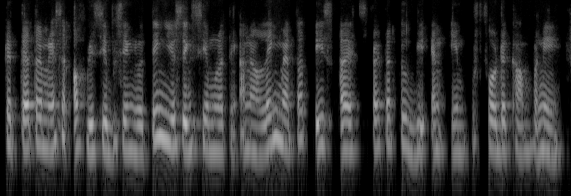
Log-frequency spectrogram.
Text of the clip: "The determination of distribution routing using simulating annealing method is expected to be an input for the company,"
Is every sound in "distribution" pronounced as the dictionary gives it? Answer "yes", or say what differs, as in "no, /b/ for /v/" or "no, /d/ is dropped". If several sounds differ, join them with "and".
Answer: no, /s/ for /ʃ/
